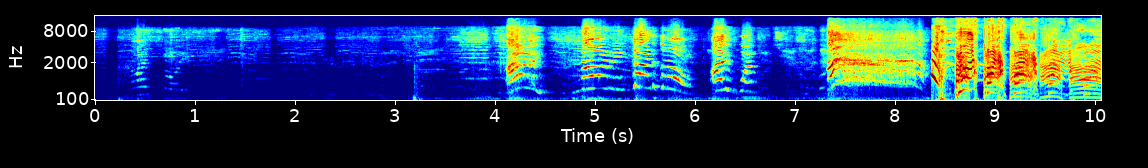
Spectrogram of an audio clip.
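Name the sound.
scream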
